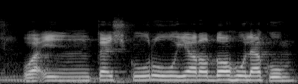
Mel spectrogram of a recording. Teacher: Jadi yardahu lakum bukan yardahu. Jadi dibaca pendek huruf hadomirnya.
